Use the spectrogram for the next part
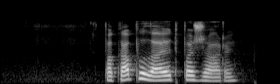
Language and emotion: Russian, neutral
